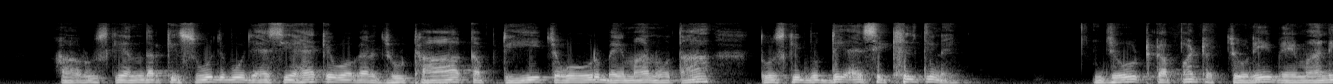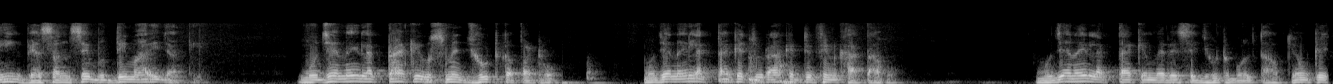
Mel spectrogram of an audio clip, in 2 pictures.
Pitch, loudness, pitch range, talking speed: 100 Hz, -18 LUFS, 90-110 Hz, 135 wpm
